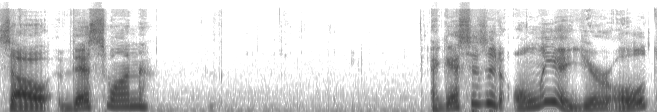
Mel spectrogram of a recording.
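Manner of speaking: talking with mouth full. Speaker discussing a gun caliber while eating, talking with mouth full. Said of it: "I'm sorry, I'm munching".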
